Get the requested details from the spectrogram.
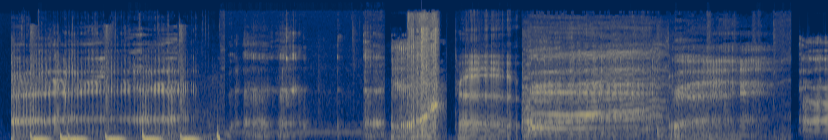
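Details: Compilation of burps: loud, long, rumbling belches in a row, one drawn out into a voiced croak, with music behind.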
